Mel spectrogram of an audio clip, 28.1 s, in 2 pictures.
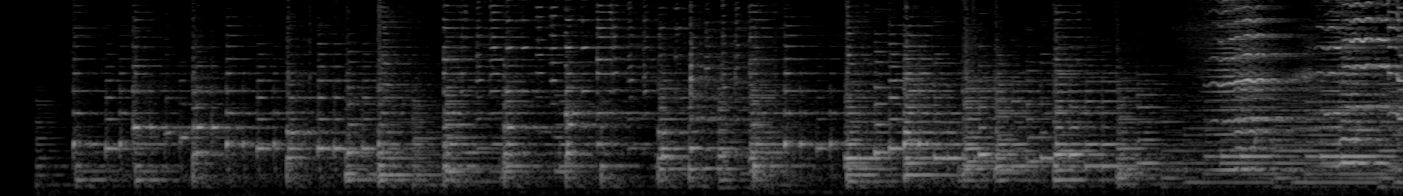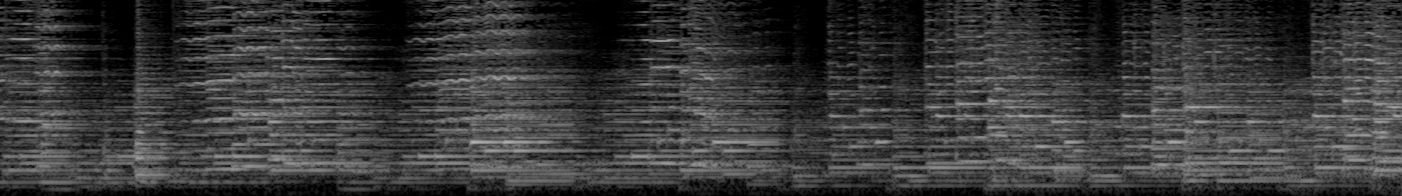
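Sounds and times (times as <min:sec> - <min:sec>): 
piano trio in A minor: 0:00.4 - 0:28.0.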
